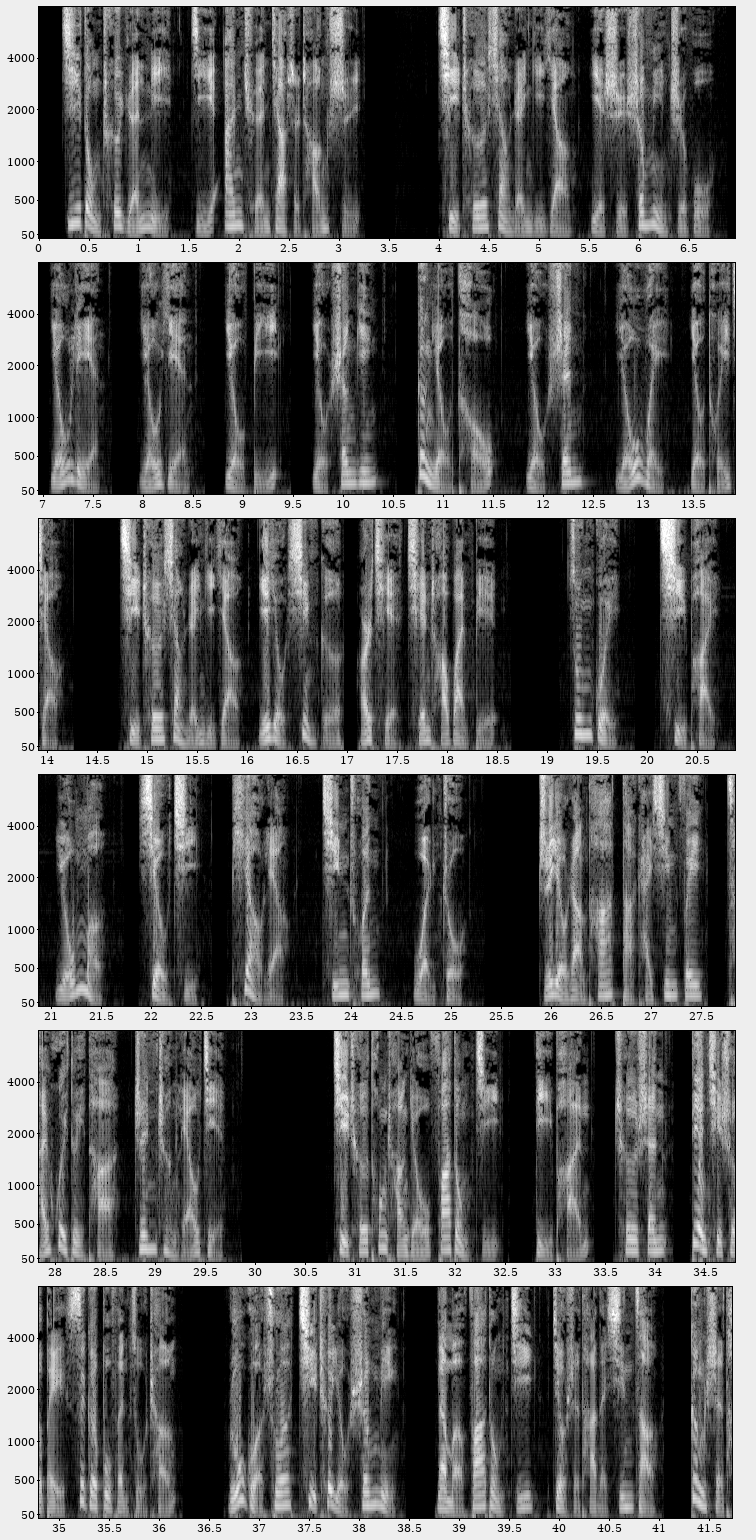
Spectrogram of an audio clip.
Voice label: 男 解说 机动车原理及安全驾驶常识

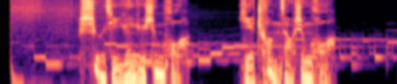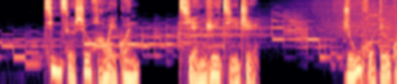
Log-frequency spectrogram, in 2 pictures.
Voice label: 男, 品质科技, 热水器; 海尔

